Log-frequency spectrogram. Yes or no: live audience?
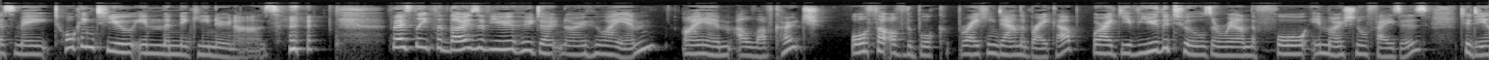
no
